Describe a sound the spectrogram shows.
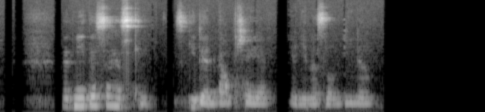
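A woman speaks calmly and warmly, close to the microphone.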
